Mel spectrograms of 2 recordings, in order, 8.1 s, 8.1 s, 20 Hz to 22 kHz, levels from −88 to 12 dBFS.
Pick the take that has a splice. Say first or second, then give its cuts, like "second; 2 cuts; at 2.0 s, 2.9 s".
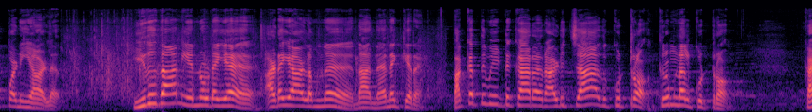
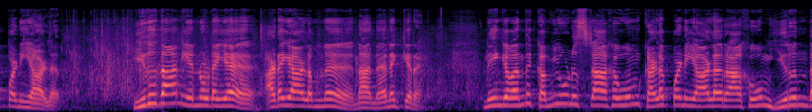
first; 1 cut; at 4.3 s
